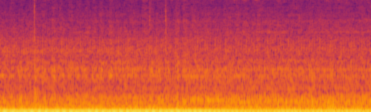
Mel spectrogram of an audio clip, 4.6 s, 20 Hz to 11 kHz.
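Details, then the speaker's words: 2003 VW TDI diesel after thermostat and coolant temp sensor replacement: steady idle clatter sags and slows as the AC compressor is switched on; idle speed drops under AC load, cause unknown. "you hear that instant change in the idle immediately dropped watch I'll push the AC button you can instantly hear"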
